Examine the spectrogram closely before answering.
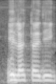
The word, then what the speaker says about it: Elotodé: Le nom, Elotodé Galerie. Elotodé Galerie. Elotodé s'écrit E-L-O-T-O-D-E.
